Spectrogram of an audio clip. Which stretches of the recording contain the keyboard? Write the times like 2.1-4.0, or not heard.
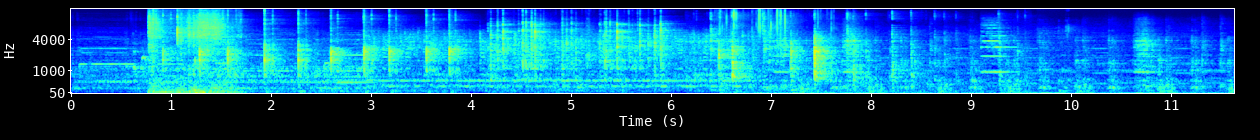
0.9-10.1.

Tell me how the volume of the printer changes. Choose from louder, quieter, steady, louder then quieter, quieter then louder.
steady.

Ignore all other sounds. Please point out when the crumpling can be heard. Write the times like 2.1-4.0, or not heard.
0.8-1.8, 6.7-7.7.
